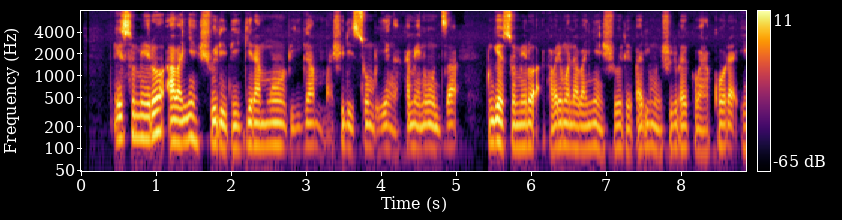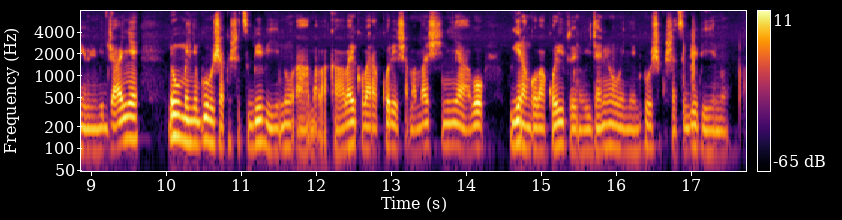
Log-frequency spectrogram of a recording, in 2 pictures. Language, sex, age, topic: Rundi, male, 18-24, education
